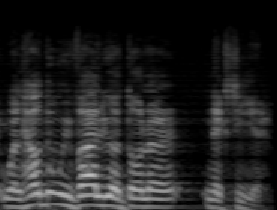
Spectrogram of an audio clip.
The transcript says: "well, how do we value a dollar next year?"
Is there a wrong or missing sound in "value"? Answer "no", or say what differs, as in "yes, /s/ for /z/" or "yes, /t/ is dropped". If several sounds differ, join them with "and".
no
